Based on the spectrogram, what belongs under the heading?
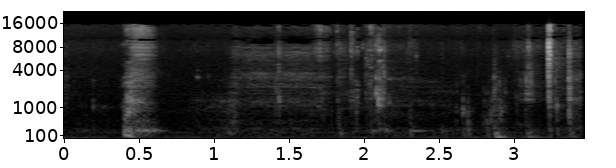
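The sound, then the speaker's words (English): Someone drinks water: a few soft, wet sips and swallows with small mouth clicks at irregular intervals, fairly quiet, with no talking. “I'm over here drinking water because, of course, mouth is getting a little bit, well, actually my throat.”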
